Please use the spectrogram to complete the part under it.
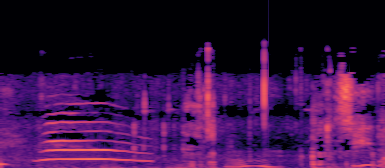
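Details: Pet cat on a harness walk meows once, a long, level, slightly falling cry lasting nearly a second, followed by a woman's cooing speech.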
